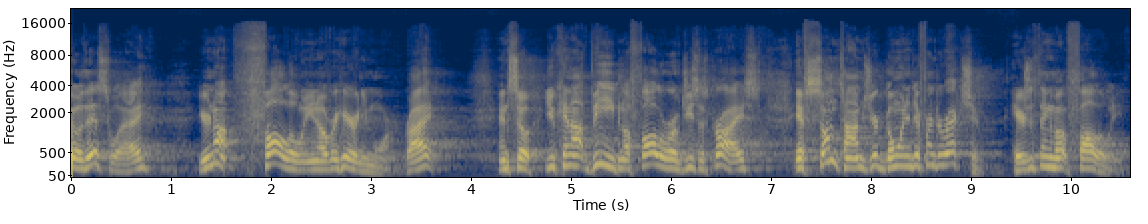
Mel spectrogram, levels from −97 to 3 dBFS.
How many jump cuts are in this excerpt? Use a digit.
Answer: 2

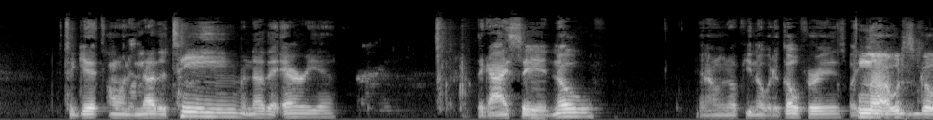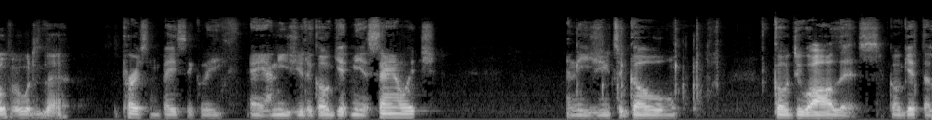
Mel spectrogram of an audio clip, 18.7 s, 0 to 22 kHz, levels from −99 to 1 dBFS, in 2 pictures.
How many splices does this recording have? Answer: 1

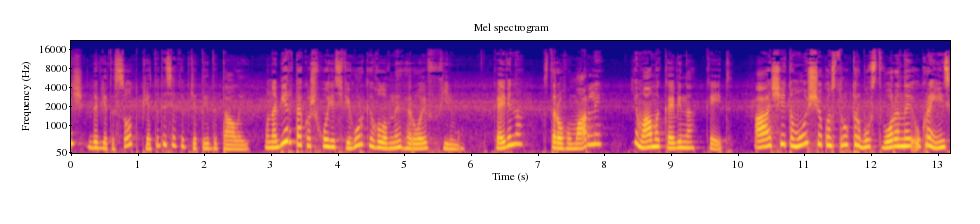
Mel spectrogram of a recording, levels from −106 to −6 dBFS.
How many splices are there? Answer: 3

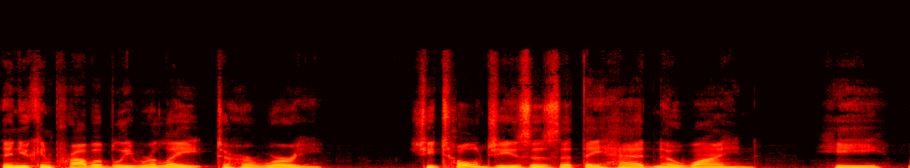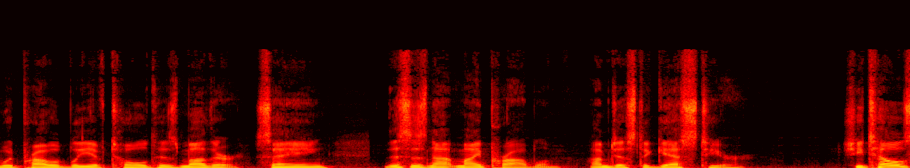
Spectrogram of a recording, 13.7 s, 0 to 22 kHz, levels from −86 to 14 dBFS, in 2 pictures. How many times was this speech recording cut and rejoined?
1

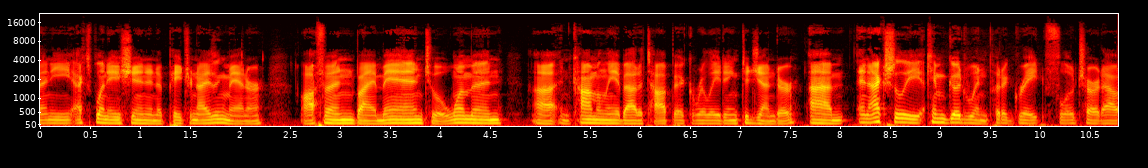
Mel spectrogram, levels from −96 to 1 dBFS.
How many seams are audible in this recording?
2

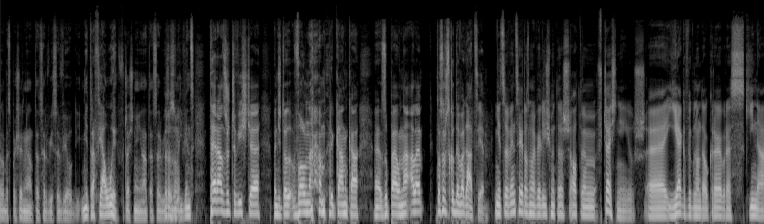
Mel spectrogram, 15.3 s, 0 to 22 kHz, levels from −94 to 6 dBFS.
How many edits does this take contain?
2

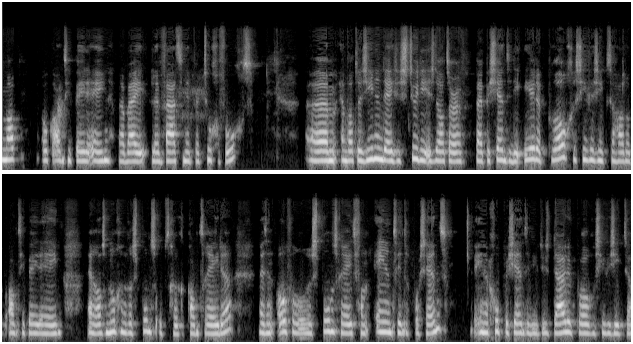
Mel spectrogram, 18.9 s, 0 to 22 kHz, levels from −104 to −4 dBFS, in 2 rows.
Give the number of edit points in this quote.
0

